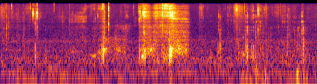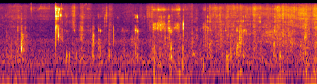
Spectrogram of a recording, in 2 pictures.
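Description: Close-miked biting and chewing of a shawarma wrap: a bite at the start, then chewing with crunches and sharp mouth clicks, the densest crunching about two seconds in.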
